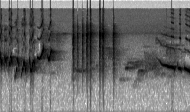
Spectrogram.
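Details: White-rumped shama singing as a lure for other shamas. Quick warbled notes are followed by buzzy high chips, then a long clear whistle sliding gently downward.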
